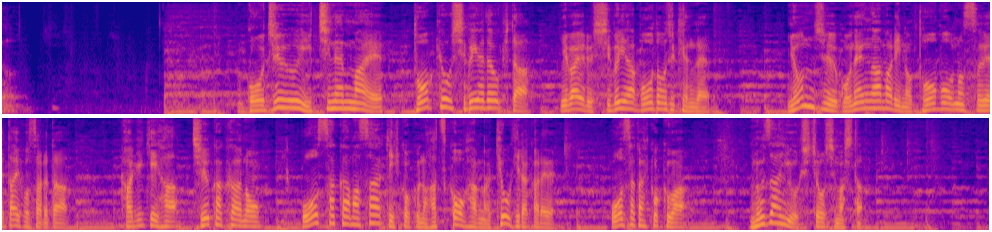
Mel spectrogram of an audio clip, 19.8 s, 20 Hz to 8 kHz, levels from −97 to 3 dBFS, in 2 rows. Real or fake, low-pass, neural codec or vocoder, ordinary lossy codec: fake; none; codec, 16 kHz, 4 kbps, FreqCodec, larger model; none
